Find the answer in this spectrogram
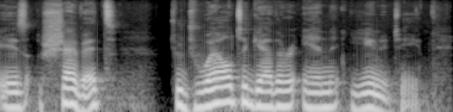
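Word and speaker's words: Shevet (שבת): In fact, there's a very interesting word that, even though it stems from a different root word entirely, it's spelled identically to the word Shabbat, Shin Bet Tav. However, it's pronounced Shevet, Shevet.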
